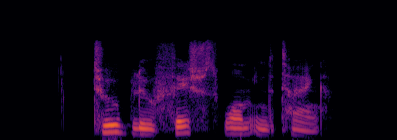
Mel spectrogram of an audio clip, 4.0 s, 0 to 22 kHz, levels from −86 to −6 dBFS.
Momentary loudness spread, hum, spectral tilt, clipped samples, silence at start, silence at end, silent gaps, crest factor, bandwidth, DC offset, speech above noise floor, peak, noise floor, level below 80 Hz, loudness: 10 LU; none; -4.5 dB/octave; under 0.1%; 0.6 s; 0.7 s; none; 18 dB; 8.2 kHz; under 0.1%; over 46 dB; -28 dBFS; under -90 dBFS; -86 dBFS; -45 LUFS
